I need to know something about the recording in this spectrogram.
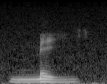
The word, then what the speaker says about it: May: Apesar de estar escrito com A, pronuncia May.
